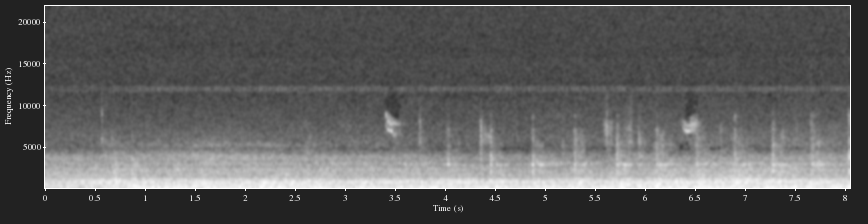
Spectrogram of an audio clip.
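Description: A steady low rumble with two faint, short, high bird chirps, about three seconds apart, in the middle of the stretch.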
